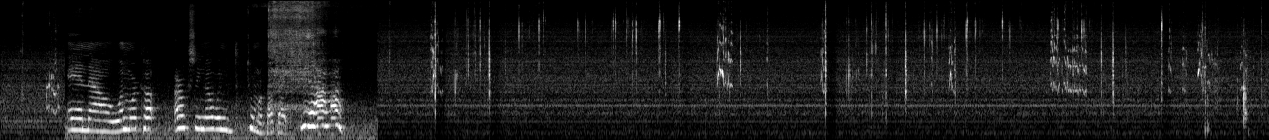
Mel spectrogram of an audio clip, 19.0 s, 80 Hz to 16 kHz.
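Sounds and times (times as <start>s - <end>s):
foam clicks and crackles: 6.5s - 11.6s, 12.3s - 19.0s
brief squeaks: 17.5s - 18.8s.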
